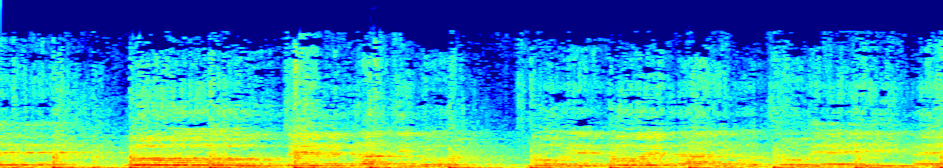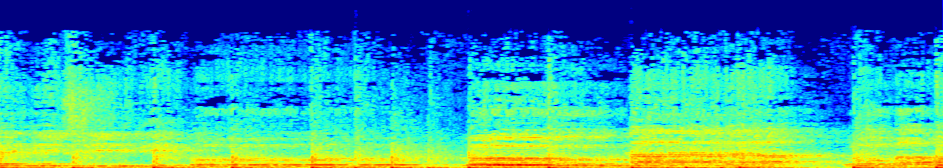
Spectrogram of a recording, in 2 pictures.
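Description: Background music: a song with chanted vocals over a steady beat.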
